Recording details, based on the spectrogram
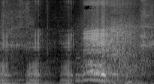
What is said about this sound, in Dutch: Ja, dit lijkt ergens op Maxima in Lucky TV, toch? Maar goed, het is een, een, een nijlpaard.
